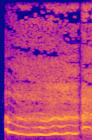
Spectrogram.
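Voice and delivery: long, very high scream; sustained shriek of agony. A narrator's reading. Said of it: "заорала Энн". (протяжный пронзительный крик)

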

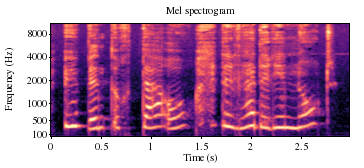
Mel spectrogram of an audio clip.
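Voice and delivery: very high, tearful-sounding plea; plaintive wail. A narrator's reading. Lotusbloem pleads with her rescuer, wailing plaintively. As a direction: wail it high, as a weeping girl. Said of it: "klaagde ze".

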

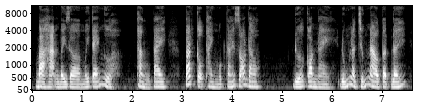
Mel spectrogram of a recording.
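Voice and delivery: usual speaking voice

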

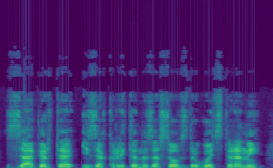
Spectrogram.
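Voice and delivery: plain reading voice

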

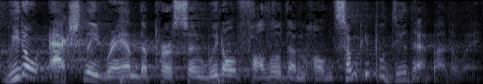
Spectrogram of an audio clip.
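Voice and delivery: usual speaking voice

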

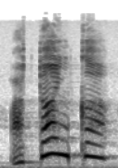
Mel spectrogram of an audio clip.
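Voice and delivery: usual speaking voice

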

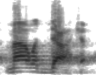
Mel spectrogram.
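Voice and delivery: ما ودعك slow with every letter thin; light thin letters, slow. Shown as a demonstration. Teacher modelling ما ودعك for the class. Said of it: "كلها مرققة".

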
